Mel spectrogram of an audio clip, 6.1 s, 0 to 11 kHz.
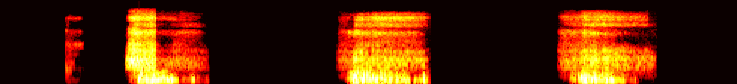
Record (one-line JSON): {"exhalation_length": "6.1 s", "exhalation_amplitude": 32767, "exhalation_signal_mean_std_ratio": 0.36, "survey_phase": "beta (2021-08-13 to 2022-03-07)", "age": "18-44", "gender": "Female", "wearing_mask": "No", "symptom_cough_any": true, "symptom_sore_throat": true, "symptom_onset": "3 days", "smoker_status": "Never smoked", "respiratory_condition_asthma": false, "respiratory_condition_other": false, "recruitment_source": "Test and Trace", "submission_delay": "2 days", "covid_test_result": "Positive", "covid_test_method": "ePCR"}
